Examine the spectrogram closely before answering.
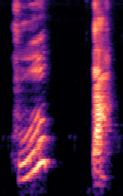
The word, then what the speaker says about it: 굳다: 된소리로 발음한다고 했습니다.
